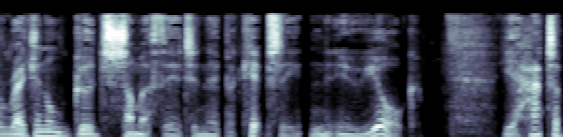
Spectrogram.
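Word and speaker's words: Poughkeepsie: Katherine is typing it phonetically on my screen. Just say it. Go on. What is it? It's Pikipsy. Is it Pipsy? Is it really? Did not know that. Okay. Pipsy.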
